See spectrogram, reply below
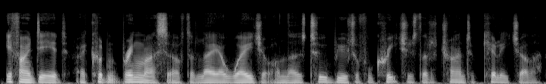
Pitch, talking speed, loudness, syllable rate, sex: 95 Hz, 250 wpm, -20 LUFS, 6.1 syllables/s, male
